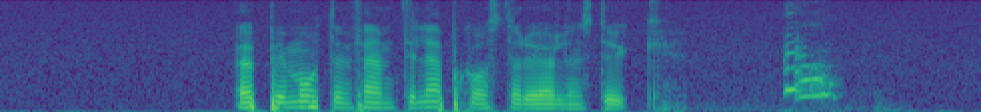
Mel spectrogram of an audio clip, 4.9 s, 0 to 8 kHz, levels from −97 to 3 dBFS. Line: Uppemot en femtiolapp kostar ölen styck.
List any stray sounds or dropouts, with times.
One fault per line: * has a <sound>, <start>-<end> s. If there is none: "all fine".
* has a bark, 3.9-4.2 s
